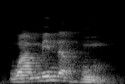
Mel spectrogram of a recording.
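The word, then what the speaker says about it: وَمِنْهُمْ: Nunnya dibaca jelas tanpa adanya dengung. Wa minhum, seperti itu.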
